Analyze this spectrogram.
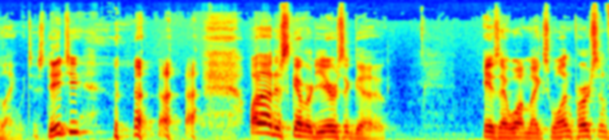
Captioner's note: laughs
